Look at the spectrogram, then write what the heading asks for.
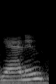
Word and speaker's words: Nyanue: Nyanue here with the Everyday Entrepreneur vlog. I have the amazing. How do I say your last name? Nyanue, so the first N is silent. Nyanue.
